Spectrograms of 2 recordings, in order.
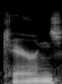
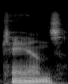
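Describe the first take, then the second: First: The name is said the American way. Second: The name is said the Australian way. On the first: This follows the spelling. "it's spelled Cairns" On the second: This is how locals say it. "I know you guys pronounce it Cairns"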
